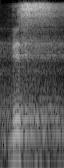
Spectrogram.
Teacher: بس سین ساکن ہے، با کی زیر کو سین سے ملا دیں گے، سین پہ ہمس ہوگا، سیٹی جیسی آواز سے نرم ادا کریں گے۔ بس یعنی موٹا نہیں کرنا اس کو۔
